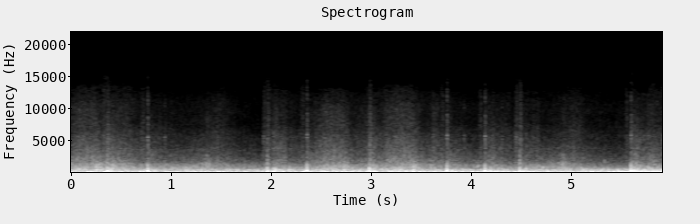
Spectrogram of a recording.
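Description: Footsteps tread steadily on stone.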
